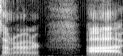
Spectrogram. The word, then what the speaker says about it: Hunter x Hunter: The X is silent, and it's also not cross. This is Hunter x Hunter.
